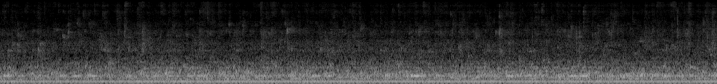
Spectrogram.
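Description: Water is scooped and poured from a fish tank while fish are moved, giving a steady liquid swish and trickle over a constant low pump hum, fairly loud and continuous with no talking.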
